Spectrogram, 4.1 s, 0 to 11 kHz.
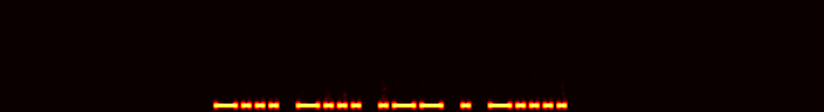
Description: Morse code, heard as a keyed tone, about 36 wpm, 700 Hz. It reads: BBWE6
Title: Five Challenging Letter-Number Combinations 35wpm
